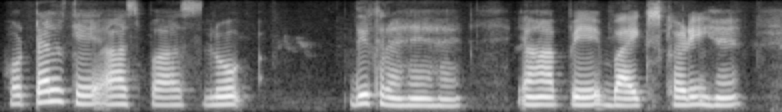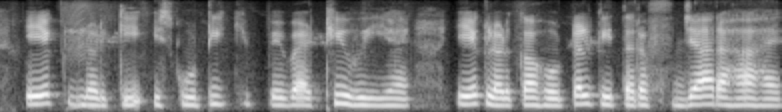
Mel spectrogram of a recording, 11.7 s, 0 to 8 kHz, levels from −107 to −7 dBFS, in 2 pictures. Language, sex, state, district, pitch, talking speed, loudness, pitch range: Hindi, female, Uttar Pradesh, Muzaffarnagar, 205 Hz, 140 wpm, -17 LUFS, 190-220 Hz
